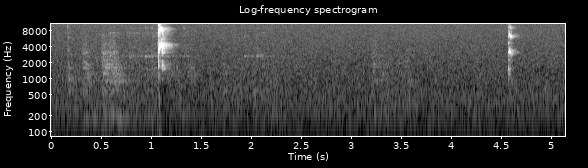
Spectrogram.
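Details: Two short, sharp chirps about three and a half seconds apart from a caged rosy-faced lovebird, one of five near a window, with faint soft rustling between them.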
